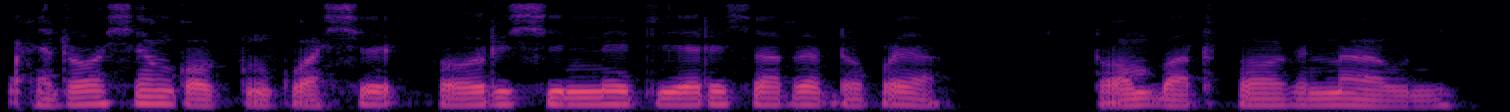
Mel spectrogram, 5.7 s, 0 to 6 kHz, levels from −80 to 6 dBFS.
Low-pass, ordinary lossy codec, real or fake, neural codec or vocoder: 5.4 kHz; none; real; none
